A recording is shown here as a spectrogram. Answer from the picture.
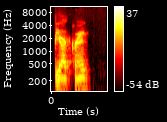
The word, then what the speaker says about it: Bjorkgren: How do you say his last name? Bjorken? – Bjorkgren. – With the Pacers, you got Mike Budenholzer with the Milwaukee Bucks.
